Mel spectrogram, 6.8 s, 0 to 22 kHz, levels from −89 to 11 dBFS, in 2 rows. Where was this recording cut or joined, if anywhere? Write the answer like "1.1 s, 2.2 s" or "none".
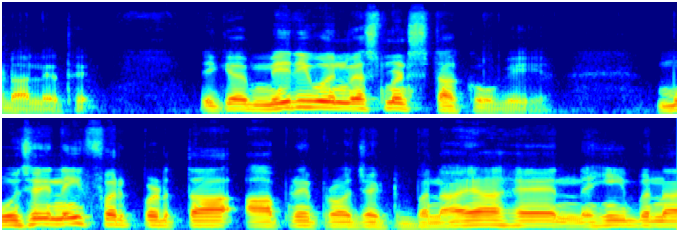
none

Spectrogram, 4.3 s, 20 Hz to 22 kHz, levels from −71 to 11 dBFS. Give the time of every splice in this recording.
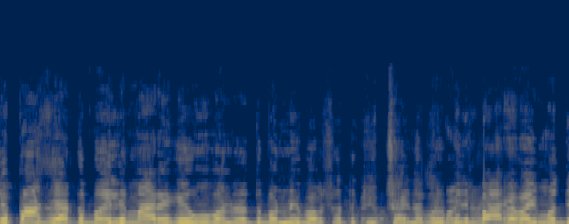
3.1 s

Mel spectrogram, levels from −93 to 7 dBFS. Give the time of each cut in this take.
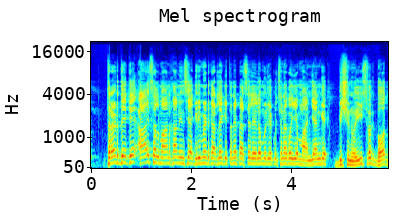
4.8 s

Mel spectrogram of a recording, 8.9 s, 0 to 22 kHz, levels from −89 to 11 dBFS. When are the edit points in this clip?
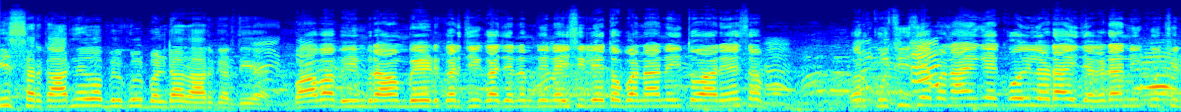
2.1 s

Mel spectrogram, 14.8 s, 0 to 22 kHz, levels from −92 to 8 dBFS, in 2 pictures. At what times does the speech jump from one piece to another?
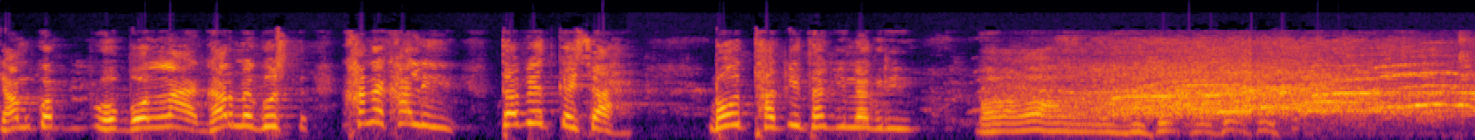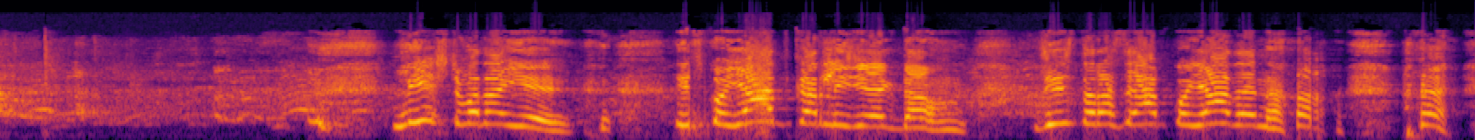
none

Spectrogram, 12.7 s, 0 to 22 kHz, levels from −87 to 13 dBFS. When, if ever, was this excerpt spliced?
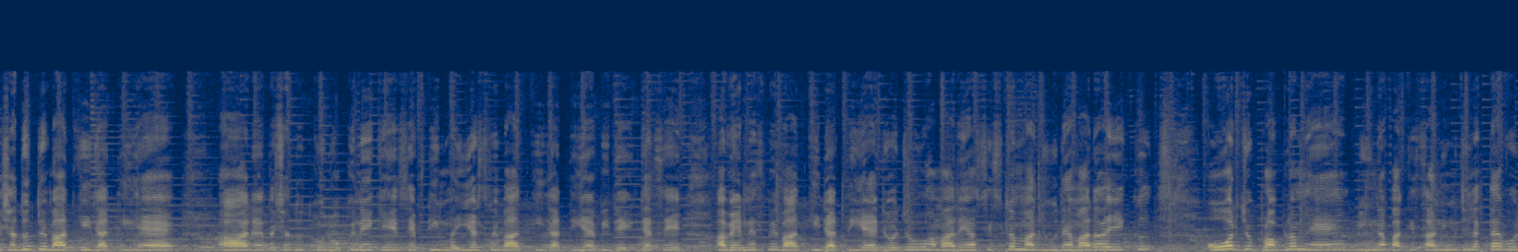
none

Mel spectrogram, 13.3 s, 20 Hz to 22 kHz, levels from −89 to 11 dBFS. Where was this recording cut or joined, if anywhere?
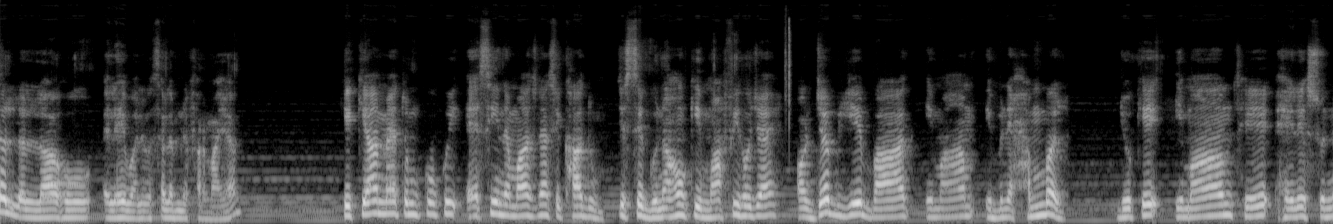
6.0 s, 7.8 s

